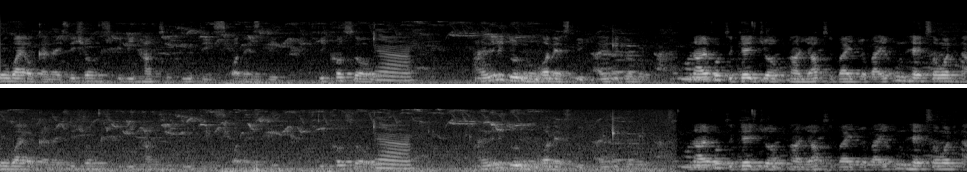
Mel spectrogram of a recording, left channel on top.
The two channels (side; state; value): both; normal; correlation 0.77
